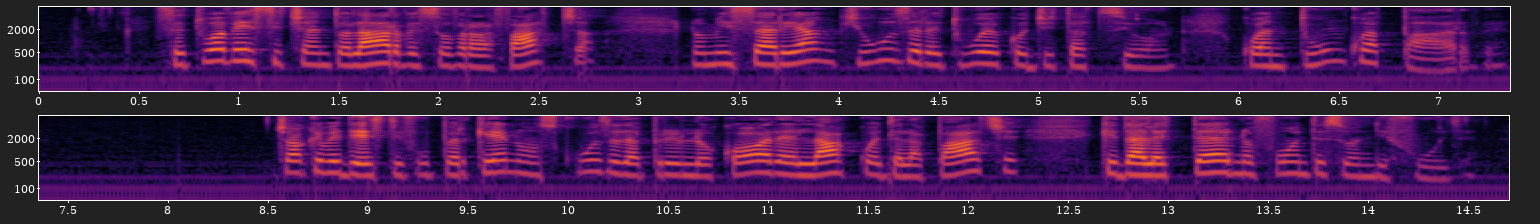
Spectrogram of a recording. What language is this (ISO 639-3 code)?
ita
